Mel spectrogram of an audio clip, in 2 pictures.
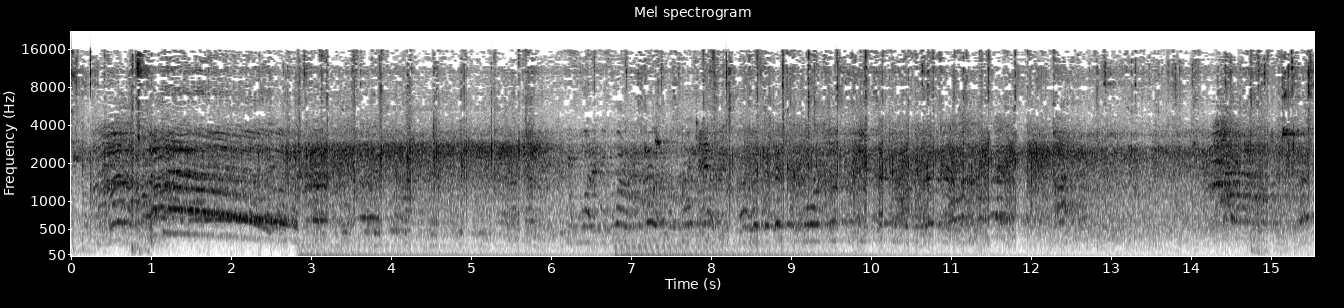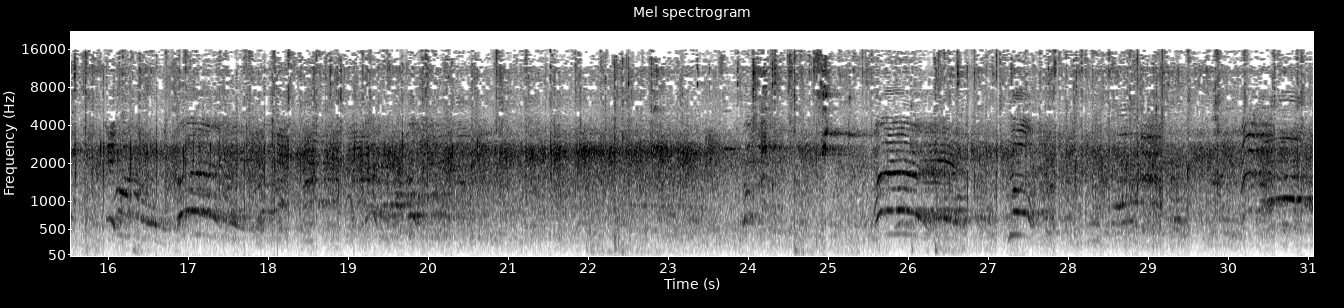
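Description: Table tennis rallies: a celluloid-type ball ticking off rackets and bouncing on the table in a large, echoing hall. Short voiced shouts break in near the start, midway and near the end, typical of players calling out after winning points.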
